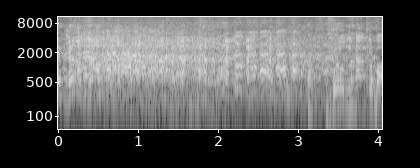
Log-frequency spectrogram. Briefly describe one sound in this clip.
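A man laughs.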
